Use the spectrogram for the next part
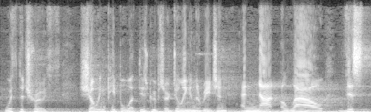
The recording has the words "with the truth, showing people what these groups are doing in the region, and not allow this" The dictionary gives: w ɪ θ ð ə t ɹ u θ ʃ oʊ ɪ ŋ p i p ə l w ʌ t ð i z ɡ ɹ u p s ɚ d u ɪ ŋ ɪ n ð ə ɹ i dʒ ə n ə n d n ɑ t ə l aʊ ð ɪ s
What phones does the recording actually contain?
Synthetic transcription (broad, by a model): w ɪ ð ə t ɹ u θ ʃ oʊ ɪ ŋ p i p l w ʌ t ð i z ɡ ɹ u p s ɚ d u ɪ ŋ ɪ n ð ə ɹ i dʒ ə n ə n n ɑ t ə l aʊ ð ɪ s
